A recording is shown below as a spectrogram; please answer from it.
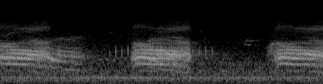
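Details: Hooded Crow (Corvus corone cornix) in a tree in Helsinki, Finland, February 2022, after escorting a Northern Hawk Owl in flight alongside Eurasian Magpies, the birds locked in a staring contest; three harsh, drawn-out caws roughly every 1.3 seconds.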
